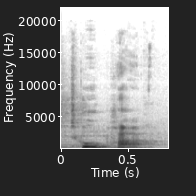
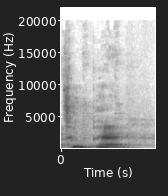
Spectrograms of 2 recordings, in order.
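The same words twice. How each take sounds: First: The name is said in his own natural way. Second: The name is said in an imitated outsider way. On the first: The speaker calls it right. "it's [name]" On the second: The speaker calls it wrong. "Not Tupac"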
